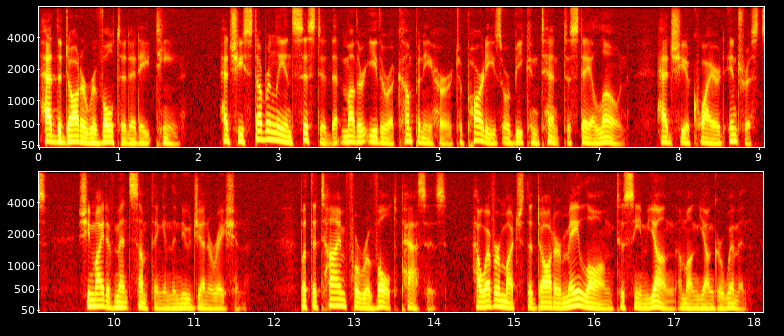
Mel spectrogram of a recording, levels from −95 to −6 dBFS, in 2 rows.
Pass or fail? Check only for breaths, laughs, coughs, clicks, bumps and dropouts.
pass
